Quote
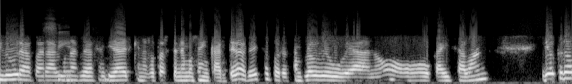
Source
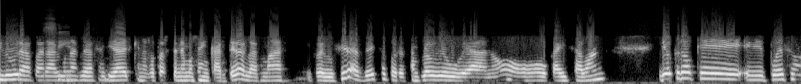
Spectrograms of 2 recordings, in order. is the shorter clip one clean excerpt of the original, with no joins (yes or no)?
no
